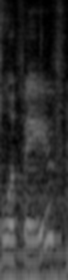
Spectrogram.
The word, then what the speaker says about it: Lefebvre: Yeah, on my birthday, I expressed to Sarah that my last name was pronounced Lefebvre.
